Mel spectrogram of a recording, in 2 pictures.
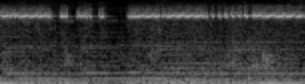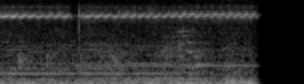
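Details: Cricket sound made with the wings: high shrill trilling broken into short bursts and stutters at first, then a steady continuous trill that fades before cutting off.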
